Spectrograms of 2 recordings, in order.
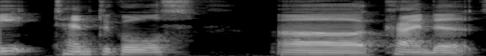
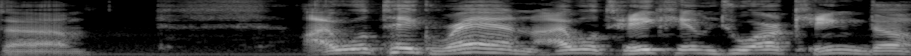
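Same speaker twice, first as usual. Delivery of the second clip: weird, high, slow, gurgling sea-creature yell; 6 semitones higher than usual. Game narrator voicing Prilla yelling during a fight, Prilla's gurgly octopus yell. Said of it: "yells in a weird, gurgly octopus voice".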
